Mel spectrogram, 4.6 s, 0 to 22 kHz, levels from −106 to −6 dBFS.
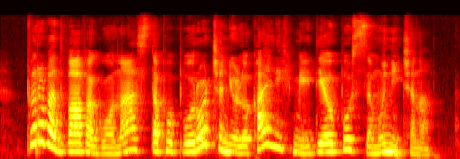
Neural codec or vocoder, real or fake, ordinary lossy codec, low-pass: none; real; none; 14.4 kHz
